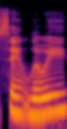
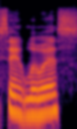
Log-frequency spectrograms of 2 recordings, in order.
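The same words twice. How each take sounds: First: Louis is pronounced in an unfamiliar, non-American way. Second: Louis is pronounced in the usual American way. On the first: The speaker calls it wrong. "I've never heard Saint Louis" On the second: The speaker calls it right. "so you may wanna say Saint Louis"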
